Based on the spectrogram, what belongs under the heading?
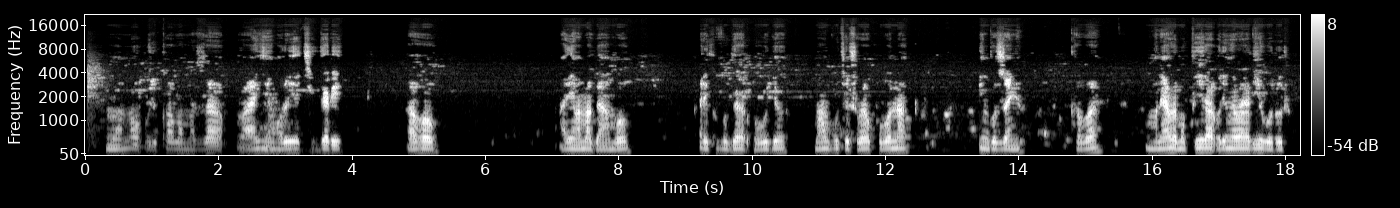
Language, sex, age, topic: Kinyarwanda, male, 25-35, finance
